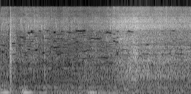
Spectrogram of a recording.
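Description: A hot tempering of dried red chillies, black pepper, curry leaves, mustard seeds, fenugreek and asafoetida is poured into sambar, starting with a few pops and then swelling into a loud, continuous sizzle.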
